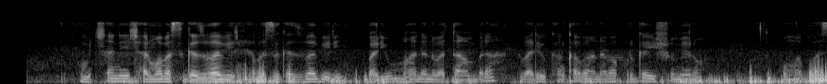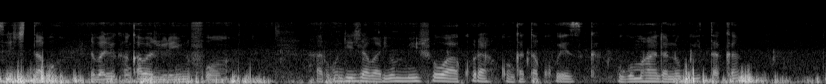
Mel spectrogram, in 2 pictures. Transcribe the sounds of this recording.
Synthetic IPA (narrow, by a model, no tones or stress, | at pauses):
omuci̥ʃane̞cihaɾimaβasiɡaziβaβiɾiaβasiɡaziβaβiɾiβaɾijo̞mumuhaːndaniβataːmbuɾaniβaɾeβekaŋkaːβaːnaβakuɾɡaiʃo̞me̞ɾo̞ | omumakwa̰ːt͡siɾeci̥taβo̞niβaɾeβekaŋkaβaʒwiːɾejunifo̞ːmu | haɾihuːndiʒaβaɾio̞mumiːʃo̞wakuɾakoːŋkatakuwe̞ːzi̥kḁoɡwomuhaːndano̞ɡwiːtaka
